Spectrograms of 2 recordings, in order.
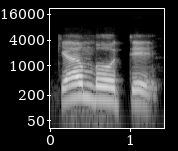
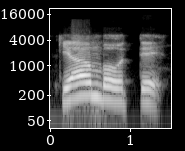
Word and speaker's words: Kiambote: Kiambote. Ouve bem. São 3 sílabas. Então, seguir o mesmo pattern, o mesmo modelo. Kiambote.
